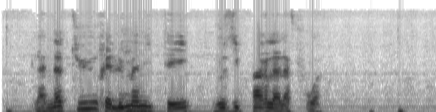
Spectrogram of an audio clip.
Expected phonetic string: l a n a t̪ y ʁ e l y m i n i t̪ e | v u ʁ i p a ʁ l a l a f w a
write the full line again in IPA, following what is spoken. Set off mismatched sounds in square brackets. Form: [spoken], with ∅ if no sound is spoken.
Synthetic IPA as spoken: l a n a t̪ y ʁ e l y m [a] n i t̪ e | v u [z] i p a ʁ l a l a f w a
